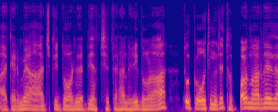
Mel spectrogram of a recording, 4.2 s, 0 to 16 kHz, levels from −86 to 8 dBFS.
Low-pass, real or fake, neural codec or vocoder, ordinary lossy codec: 14.4 kHz; fake; codec, 32 kHz, 1.9 kbps, SNAC; Opus, 64 kbps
